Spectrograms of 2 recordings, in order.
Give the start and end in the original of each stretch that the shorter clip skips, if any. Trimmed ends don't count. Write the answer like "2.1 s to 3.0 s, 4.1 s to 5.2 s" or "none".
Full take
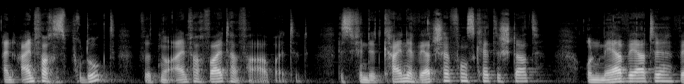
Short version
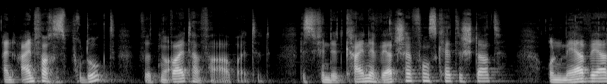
1.7 s to 2.1 s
